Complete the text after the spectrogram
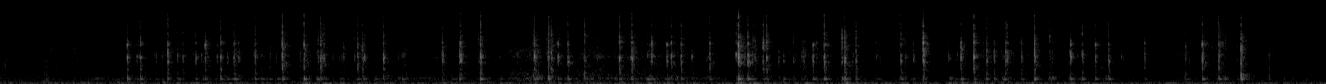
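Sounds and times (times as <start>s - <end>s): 
keyboard typing: 1.2s - 12.6s.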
